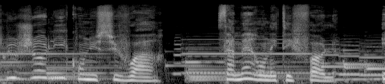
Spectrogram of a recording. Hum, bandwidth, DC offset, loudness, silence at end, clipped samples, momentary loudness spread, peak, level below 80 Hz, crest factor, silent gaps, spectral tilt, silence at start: none; 17.5 kHz; under 0.1%; -17 LUFS; 0 s; under 0.1%; 8 LU; -2 dBFS; -50 dBFS; 16 dB; none; -4.5 dB/octave; 0 s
